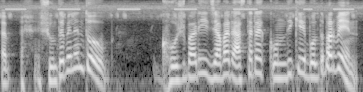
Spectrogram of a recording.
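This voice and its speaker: A man's voice: sits high, lively intonation, slight background noise, pitched above the performer's own voice. A man playing a hesitant, uneasy young man. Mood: louder, unsure. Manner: halting, stammering, polite questions. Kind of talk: audio horror story acting.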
